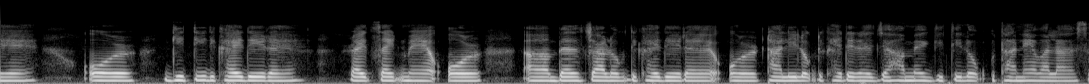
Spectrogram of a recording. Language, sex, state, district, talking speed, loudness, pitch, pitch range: Hindi, female, Arunachal Pradesh, Papum Pare, 165 wpm, -15 LUFS, 175 Hz, 170-180 Hz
